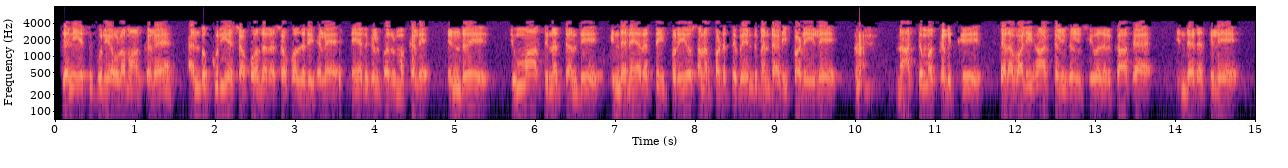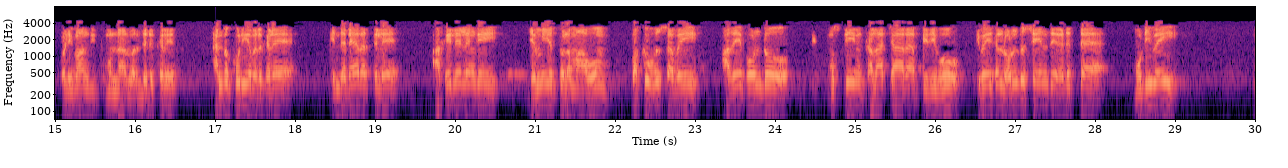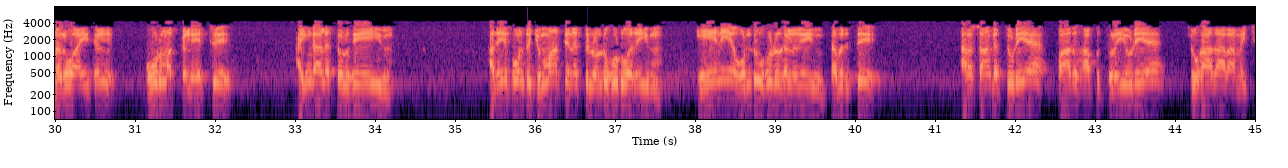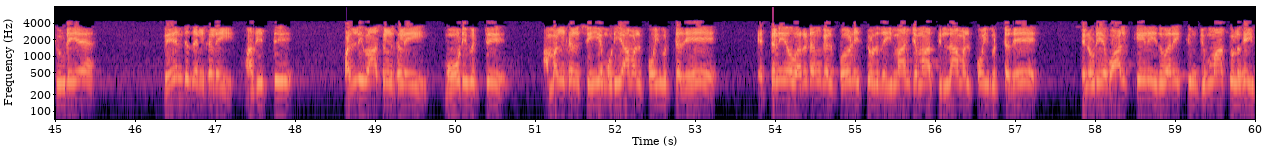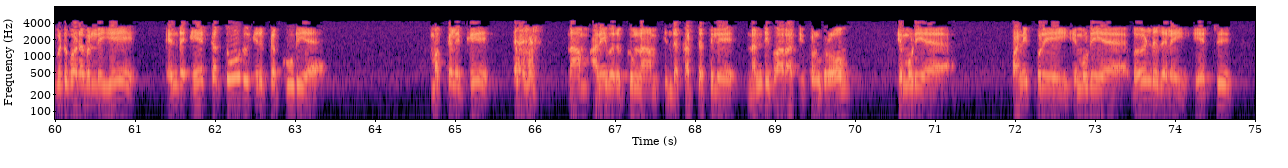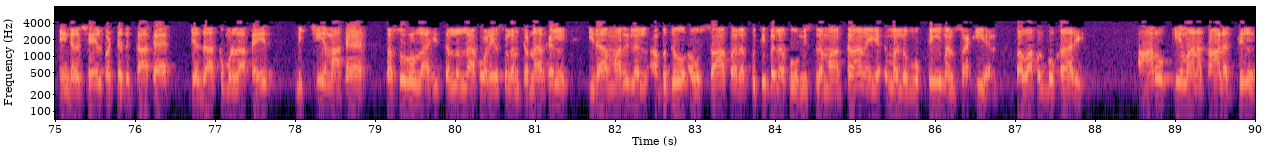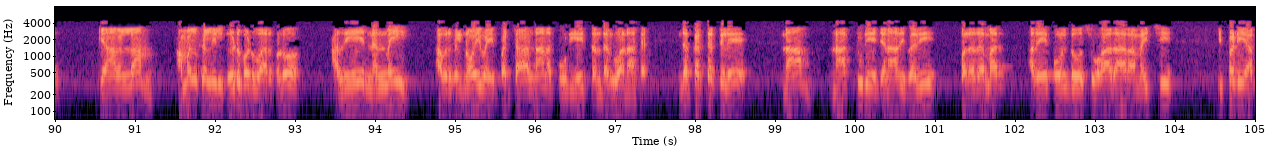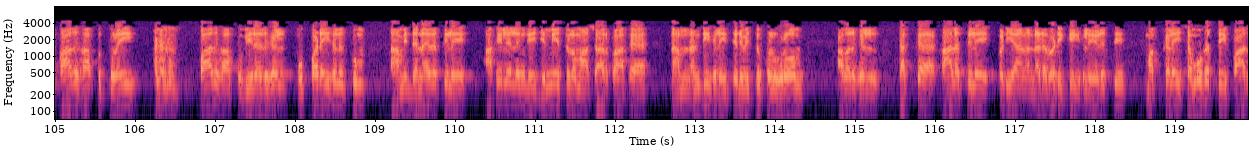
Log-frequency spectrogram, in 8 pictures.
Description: Koorapadum Valihaattalhalai Pin Pattrungal (கூறப்படும் வழிகாட்டல்களை பின்பற்றுங்கள்) | Audio Bayans | All Ceylon Muslim Youth Community | Addalaichenai
Kollupitty Jumua Masjith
